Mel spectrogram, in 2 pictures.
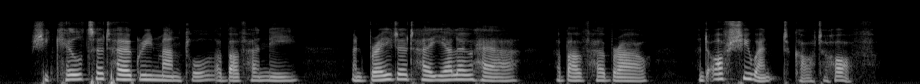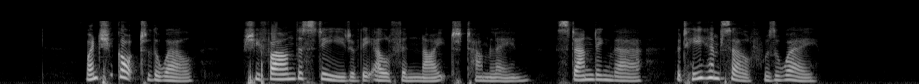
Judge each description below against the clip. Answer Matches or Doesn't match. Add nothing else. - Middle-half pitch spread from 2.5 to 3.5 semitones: Doesn't match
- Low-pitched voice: Doesn't match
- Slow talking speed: Doesn't match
